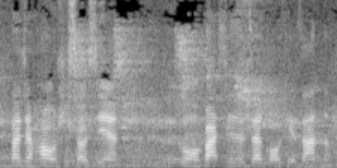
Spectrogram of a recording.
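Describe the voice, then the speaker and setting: A woman's voice amid noticeable background noise. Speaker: travel vlogger. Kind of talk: casual vlog chat. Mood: cheerful, a bit nervous. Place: station. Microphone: phone near.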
